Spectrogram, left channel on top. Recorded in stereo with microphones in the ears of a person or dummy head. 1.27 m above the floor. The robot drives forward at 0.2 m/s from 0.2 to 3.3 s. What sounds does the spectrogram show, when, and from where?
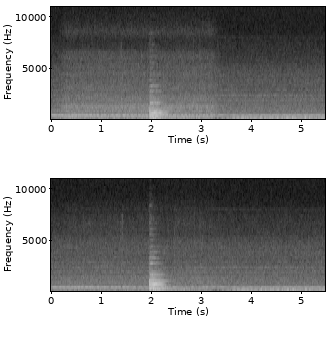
1.9 s a piano: 15° right (ahead or behind), 0.5 m; by 2.8 s 10° right (ahead or behind), 0.7 m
